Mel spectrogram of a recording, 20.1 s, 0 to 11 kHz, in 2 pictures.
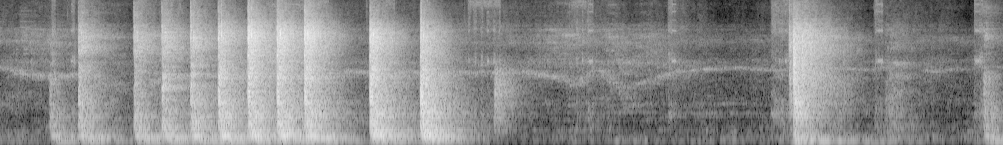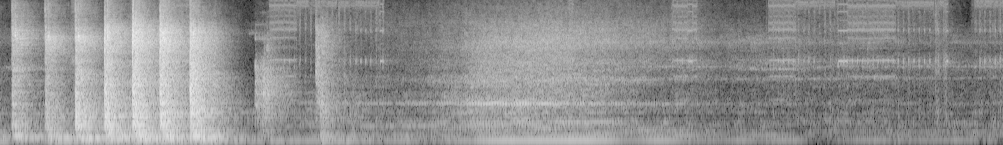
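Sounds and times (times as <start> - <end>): steady hum: 0.0 - 20.0
knocks: 0.5 - 5.2, 9.8 - 13.8.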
